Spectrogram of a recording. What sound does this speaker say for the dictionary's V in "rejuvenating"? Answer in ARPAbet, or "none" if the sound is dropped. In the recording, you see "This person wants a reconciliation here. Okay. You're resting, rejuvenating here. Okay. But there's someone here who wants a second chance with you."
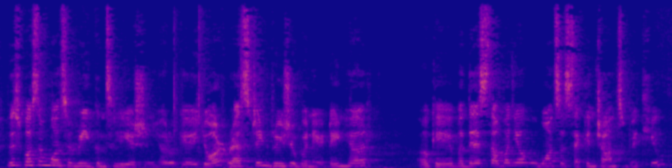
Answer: B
